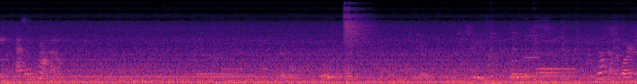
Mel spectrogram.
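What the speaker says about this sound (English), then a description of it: "Welcome aboard the plane train." The Plane Train people mover at Hartsfield-Jackson Atlanta International Airport runs in night service mode. A steady, dense rumble carries throughout, with one brief bright hiss partway through.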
